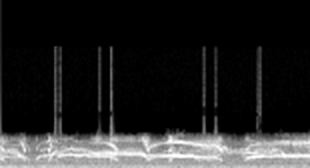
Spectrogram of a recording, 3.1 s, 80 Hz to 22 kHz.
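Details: During a feeding at the LOTOS peregrine falcon nest, Gdańsk, Poland, 14 May 2022, 11:07: overlapping whining calls that swoop down and up, near continuous, with a steady low hum in the background.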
